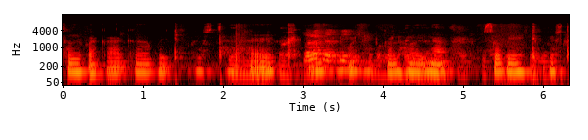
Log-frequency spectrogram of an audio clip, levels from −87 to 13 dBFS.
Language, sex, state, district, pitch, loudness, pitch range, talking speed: Hindi, male, Chhattisgarh, Balrampur, 125 Hz, -41 LUFS, 120-130 Hz, 45 wpm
